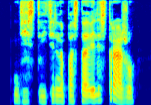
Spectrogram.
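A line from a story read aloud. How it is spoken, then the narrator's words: Muttered. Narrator (Russian): пробормотал он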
